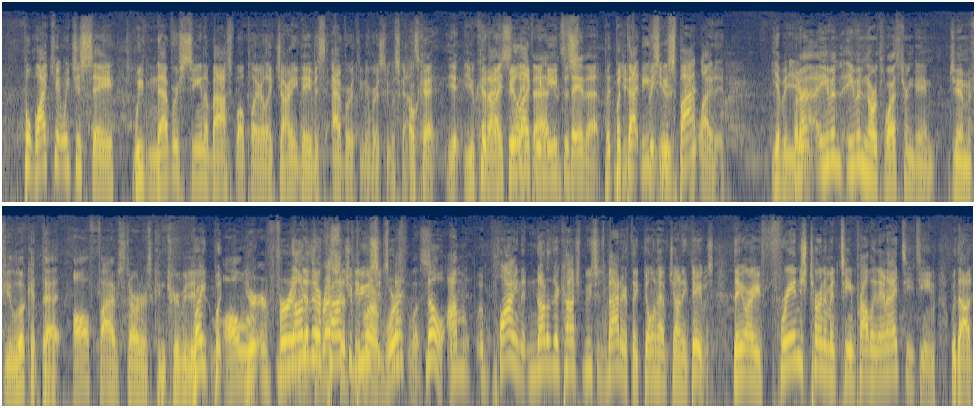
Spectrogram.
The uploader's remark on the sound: live from Daly's in Sun Prairie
